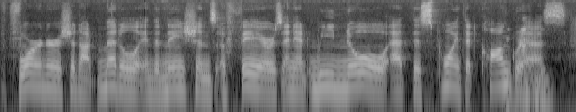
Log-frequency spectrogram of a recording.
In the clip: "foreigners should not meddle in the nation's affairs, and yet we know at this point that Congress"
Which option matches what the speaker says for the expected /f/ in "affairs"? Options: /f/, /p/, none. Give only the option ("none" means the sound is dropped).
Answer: /f/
